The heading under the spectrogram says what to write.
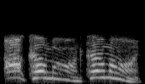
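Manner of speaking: frustrated fan begging the team; wife groaning at the game. Retold or imitated. Wife watching the football game from the bedroom, exasperated high plea. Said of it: "I hear my wife going".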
